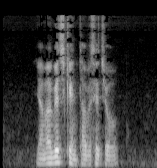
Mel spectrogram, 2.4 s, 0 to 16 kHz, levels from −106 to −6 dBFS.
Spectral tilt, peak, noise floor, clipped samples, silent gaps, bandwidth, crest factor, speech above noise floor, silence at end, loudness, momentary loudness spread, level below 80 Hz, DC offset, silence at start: -4.5 dB/octave; -4 dBFS; -69 dBFS; under 0.1%; none; 11.5 kHz; 24 dB; 43 dB; 0.6 s; -26 LUFS; 14 LU; -58 dBFS; under 0.1%; 0.55 s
